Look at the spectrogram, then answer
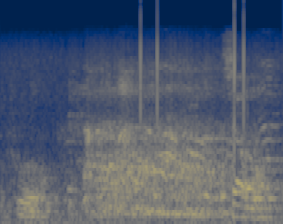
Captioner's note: laughs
